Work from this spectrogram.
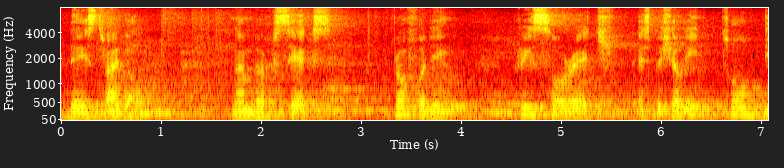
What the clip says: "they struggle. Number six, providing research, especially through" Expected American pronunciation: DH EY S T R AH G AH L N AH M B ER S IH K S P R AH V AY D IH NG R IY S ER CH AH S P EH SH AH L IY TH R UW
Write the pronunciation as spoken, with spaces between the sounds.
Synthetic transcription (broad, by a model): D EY S T R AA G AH L N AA M B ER S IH K S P R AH F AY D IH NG R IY S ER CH AH S P EH SH AH L IY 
